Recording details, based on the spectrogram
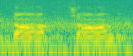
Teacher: इसमें हल्का सा नाक से ध्वनि निकलती है, इसे चंद्र बिंदु कहते हैं।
